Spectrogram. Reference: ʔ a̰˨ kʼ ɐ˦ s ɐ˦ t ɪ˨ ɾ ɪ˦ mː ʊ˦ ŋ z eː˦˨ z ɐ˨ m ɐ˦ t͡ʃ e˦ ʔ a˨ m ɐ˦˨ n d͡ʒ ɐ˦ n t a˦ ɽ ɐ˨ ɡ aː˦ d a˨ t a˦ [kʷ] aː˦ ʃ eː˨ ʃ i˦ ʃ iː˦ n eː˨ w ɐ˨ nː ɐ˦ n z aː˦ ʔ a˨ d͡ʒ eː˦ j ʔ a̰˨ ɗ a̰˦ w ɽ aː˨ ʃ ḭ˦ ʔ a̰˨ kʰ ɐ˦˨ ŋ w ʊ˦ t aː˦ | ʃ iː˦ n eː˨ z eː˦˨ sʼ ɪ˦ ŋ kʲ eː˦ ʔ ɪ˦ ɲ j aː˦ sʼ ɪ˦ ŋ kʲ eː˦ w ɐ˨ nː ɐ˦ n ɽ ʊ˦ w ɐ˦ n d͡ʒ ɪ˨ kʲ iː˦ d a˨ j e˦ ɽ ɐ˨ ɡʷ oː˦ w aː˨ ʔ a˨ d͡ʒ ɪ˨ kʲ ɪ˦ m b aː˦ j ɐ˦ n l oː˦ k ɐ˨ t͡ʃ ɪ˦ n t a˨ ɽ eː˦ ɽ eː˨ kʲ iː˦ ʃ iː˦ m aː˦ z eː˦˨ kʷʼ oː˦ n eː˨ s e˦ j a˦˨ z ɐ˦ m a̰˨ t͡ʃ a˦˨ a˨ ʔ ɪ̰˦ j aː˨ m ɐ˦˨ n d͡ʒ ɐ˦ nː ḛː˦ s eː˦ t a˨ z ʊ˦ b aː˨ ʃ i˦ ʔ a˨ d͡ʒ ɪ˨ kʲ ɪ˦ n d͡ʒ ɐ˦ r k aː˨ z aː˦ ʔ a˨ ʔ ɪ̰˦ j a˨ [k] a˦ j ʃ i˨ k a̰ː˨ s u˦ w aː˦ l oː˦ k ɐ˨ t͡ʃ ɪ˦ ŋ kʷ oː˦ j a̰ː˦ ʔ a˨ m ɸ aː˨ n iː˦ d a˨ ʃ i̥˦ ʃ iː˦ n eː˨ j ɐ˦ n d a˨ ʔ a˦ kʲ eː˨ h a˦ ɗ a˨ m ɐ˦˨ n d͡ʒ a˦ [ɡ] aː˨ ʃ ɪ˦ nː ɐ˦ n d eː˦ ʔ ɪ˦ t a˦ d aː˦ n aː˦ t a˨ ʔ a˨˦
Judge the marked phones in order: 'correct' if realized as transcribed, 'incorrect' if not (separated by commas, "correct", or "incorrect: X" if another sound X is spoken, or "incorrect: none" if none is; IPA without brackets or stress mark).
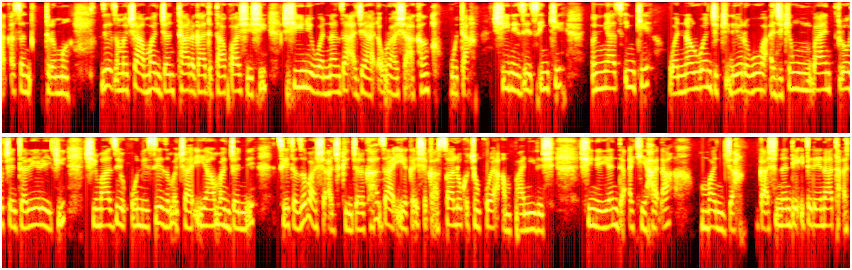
correct, correct, correct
